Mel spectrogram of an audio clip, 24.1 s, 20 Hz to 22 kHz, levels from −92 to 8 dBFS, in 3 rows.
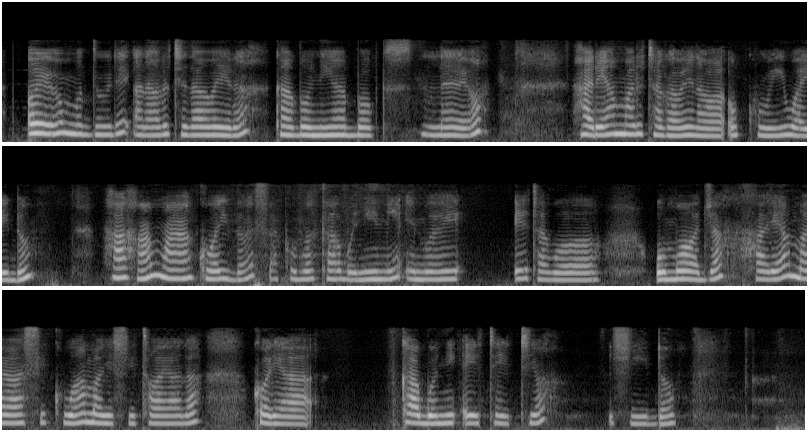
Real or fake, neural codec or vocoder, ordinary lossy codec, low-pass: fake; codec, 16 kHz, 1.1 kbps, Voila-Tokenizer; none; 7.2 kHz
